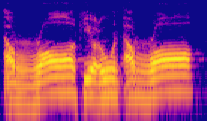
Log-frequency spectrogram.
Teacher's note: والروم كالوصل، نترك هذه لحين وقتها، وتتبع الألف ما قبلها، يعني لما ننطق ألف في القرآن الألف هذه من حيث التفخيم والترقيق تتبع ما قبلها، جاء قبلها مفخم قالوا تخرج الألف مفخمة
